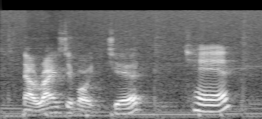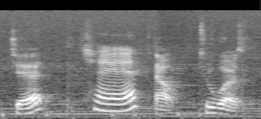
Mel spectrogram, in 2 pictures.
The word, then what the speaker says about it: muốn chết: Muốn chết. Muốn chết. Good, that's better. Now, try to pick again. Again, again. Muốn. Muốn. Chết. Chết. Good, but do not pronounce the final sound.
